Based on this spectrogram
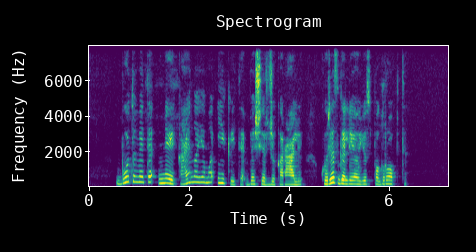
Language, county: Lithuanian, Vilnius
